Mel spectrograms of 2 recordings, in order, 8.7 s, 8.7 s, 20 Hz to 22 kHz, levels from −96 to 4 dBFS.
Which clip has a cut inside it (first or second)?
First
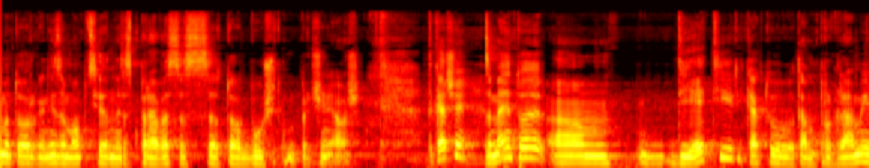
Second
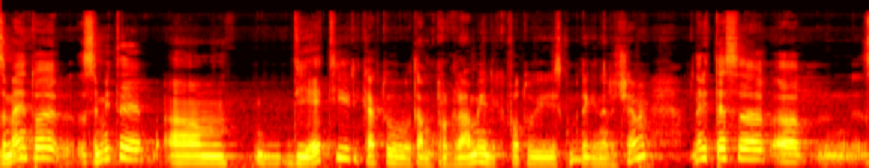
first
